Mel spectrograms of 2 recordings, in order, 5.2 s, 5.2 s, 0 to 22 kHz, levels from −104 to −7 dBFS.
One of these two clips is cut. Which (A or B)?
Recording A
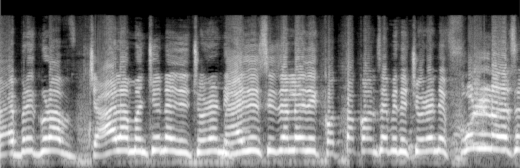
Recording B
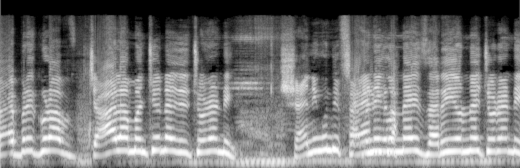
A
